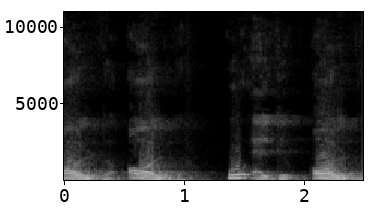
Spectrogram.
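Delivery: "ওল্ড" said with a clear long o, spelt out between; teacher's model of "ওল্ড"; model pronunciation. Shown as a demonstration. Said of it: "ও দিয়ে শিখব". (শিক্ষকের উচ্চারণে "ওল্ড")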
